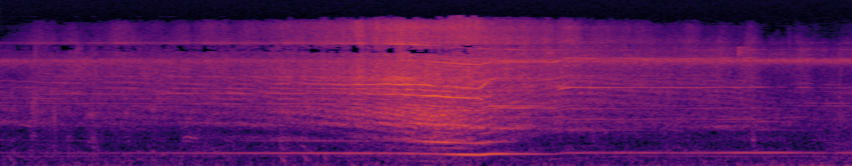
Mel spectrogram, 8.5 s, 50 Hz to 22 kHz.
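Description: E-flite Pitts S-1S electric RC biplane's motor and propeller humming as it flies past. The sound grows louder to a peak about halfway through, the pitch drops as the plane passes, and then it fades.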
